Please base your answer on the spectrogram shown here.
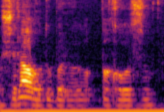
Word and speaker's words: Geraldo Barroso: Geraldo Barroso is going to die, or Geraldo Barroso in Portuguese, if you want to say it correctly.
